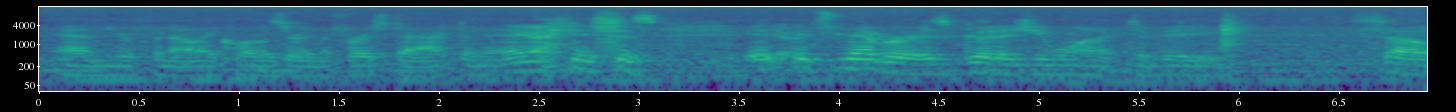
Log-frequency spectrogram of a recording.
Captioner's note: laughs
